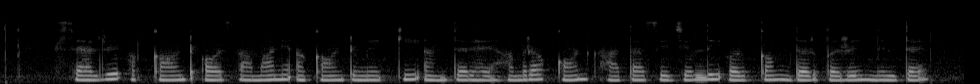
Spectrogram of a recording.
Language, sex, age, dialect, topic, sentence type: Magahi, female, 18-24, Southern, banking, question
